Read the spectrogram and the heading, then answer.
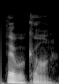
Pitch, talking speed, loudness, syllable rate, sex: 80 Hz, 300 wpm, -17 LUFS, 7.6 syllables/s, male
